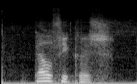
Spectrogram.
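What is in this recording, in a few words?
"pelvicus", Dutch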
